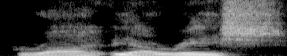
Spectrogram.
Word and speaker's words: Ra's: Yes, it's Raish, like Rashalgo, whatever.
